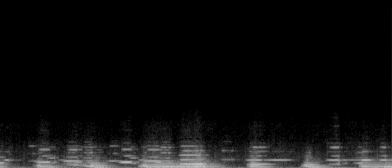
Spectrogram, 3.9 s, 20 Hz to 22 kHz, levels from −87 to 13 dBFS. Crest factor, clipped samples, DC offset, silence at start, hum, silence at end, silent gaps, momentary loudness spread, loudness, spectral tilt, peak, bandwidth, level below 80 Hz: 18 dB; under 0.1%; under 0.1%; 0 s; none; 0 s; none; 12 LU; -23 LUFS; -10.5 dB/octave; -4 dBFS; 3.7 kHz; -46 dBFS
